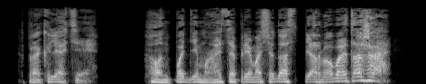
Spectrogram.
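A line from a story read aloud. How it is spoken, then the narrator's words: Distant shout from below. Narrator (Russian): Закричал с нижнего лестничного пролета Анджей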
